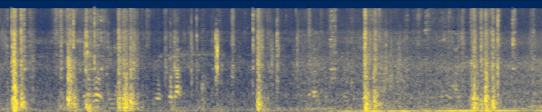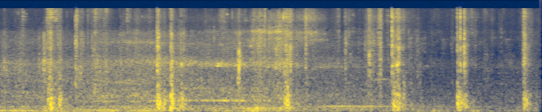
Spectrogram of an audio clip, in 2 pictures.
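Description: A steel bricklaying trowel knocking and scraping on red clay bricks as they are set in mortar, with sharp, irregular knocks about once a second. A low rumble swells in the background around the middle.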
